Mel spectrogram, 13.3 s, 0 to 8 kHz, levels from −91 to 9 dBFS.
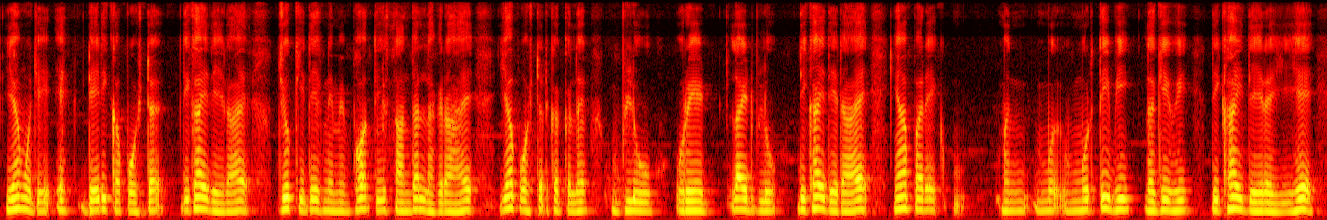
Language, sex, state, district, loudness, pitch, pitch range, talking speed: Hindi, male, Bihar, Darbhanga, -18 LUFS, 135 Hz, 130-145 Hz, 205 wpm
